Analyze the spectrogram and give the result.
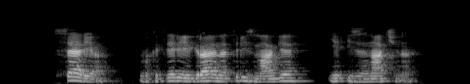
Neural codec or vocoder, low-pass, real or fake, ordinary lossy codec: none; 5.4 kHz; real; none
